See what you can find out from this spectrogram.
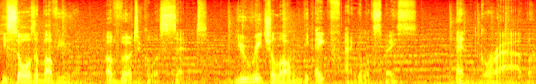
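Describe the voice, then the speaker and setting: A man reading a dramatic story as scripted narration, with a theatrical, savouring delivery and weighty pauses. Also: sits low. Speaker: audiobook-style reader. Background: music.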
